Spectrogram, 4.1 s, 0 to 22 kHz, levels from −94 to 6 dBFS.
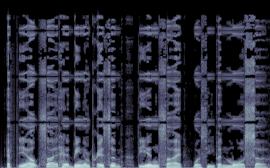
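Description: Throughout the speech, a bright, metallic fizz rides on top of the sound, rising and falling with it, and in the 6 to 12 kHz band it moves opposite to the pitch, sitting about 21 dB below the signal. This is imaging from sample-and-hold upsampling: each original sample was simply repeated to raise the rate, with no smoothing filter, so mirrored copies of the spectrum leak upward. The 6 kHz fold point fits an original rate of 12 kHz raised to 48 kHz.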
